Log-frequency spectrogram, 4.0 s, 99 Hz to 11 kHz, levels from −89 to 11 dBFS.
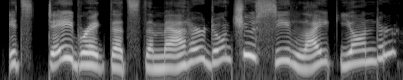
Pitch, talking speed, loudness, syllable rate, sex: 275 Hz, 150 wpm, -17 LUFS, 3.8 syllables/s, female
